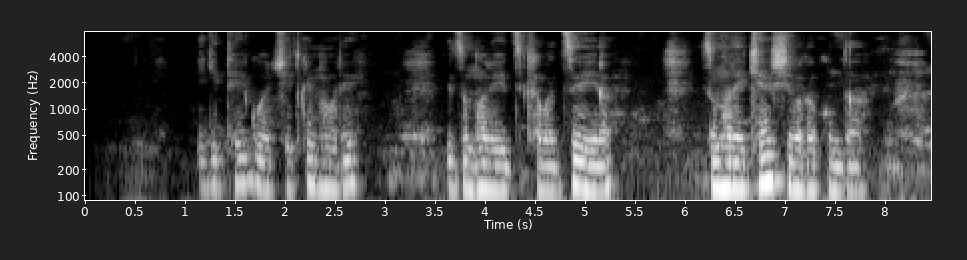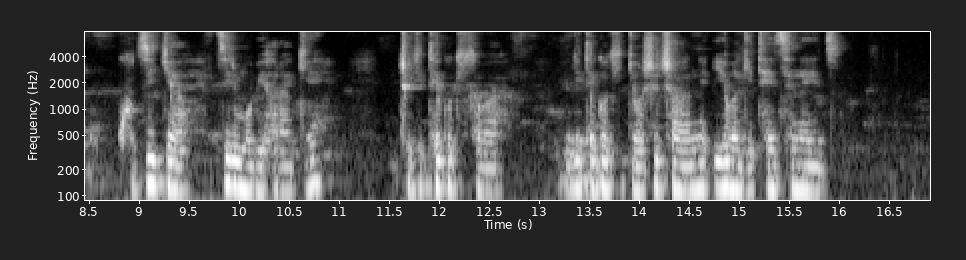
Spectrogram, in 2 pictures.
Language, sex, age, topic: Rundi, male, 18-24, agriculture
